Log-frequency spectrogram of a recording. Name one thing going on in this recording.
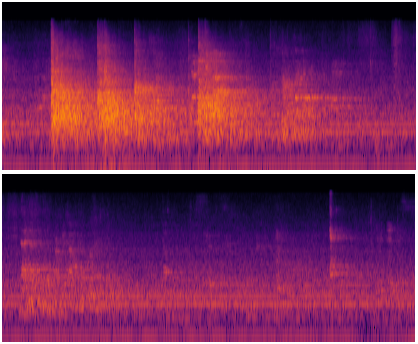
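Tennis balls are struck with rackets, echoing in a large hall.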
